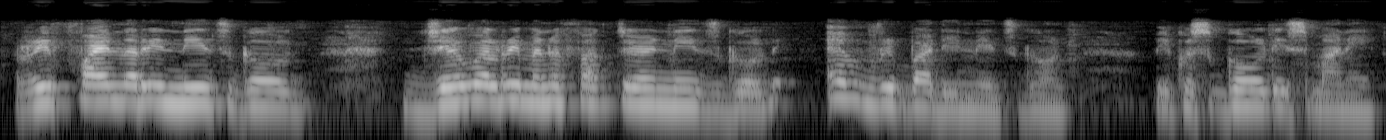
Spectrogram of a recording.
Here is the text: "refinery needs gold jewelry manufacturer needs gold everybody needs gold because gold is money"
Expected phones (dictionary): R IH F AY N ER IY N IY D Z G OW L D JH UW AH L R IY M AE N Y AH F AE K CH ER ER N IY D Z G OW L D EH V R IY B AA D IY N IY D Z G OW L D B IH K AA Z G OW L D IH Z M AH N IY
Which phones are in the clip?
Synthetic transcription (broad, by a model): R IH F AY N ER IY N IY D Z G OW L D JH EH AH L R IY M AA N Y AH F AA K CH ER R N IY D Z G OW L D EH V R IY B AA D IY N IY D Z G OW L D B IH K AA S G OW L D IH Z M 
